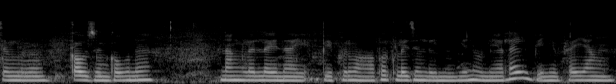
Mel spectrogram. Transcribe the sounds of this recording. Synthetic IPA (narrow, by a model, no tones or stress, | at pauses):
zɯŋɯkawzɯŋkawnɯ | naŋlalajnajbepʰɯɾmawapʰɯɾkʰulajzɯŋlajnujenunijalajbenepʰɾajaŋ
